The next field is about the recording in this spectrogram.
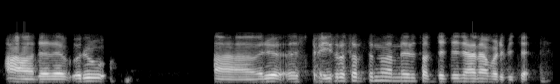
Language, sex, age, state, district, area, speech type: Malayalam, male, 18-30, Kerala, Idukki, urban, conversation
